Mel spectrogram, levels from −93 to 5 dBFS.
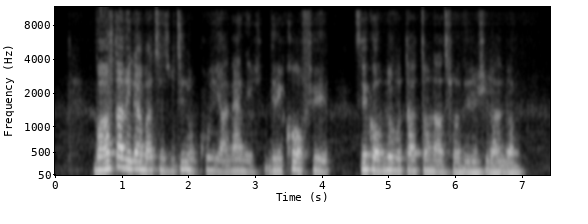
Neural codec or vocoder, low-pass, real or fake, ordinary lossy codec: codec, 44.1 kHz, 3.4 kbps, Pupu-Codec; 10.8 kHz; fake; Opus, 24 kbps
